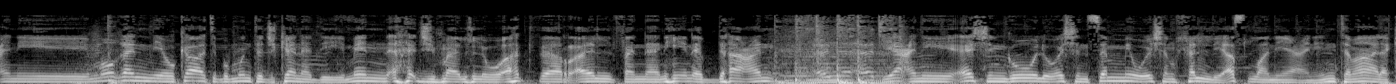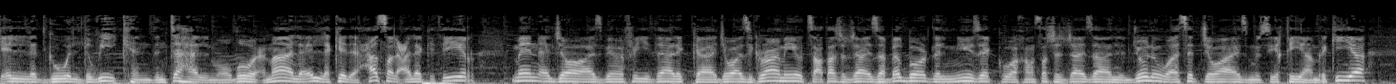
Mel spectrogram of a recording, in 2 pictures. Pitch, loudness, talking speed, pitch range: 130 Hz, -16 LUFS, 110 wpm, 115-145 Hz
